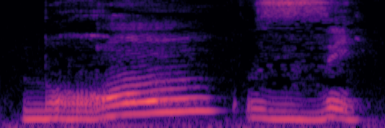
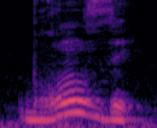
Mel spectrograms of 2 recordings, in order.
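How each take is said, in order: First: "Bronzé" stretched, long "bron", pause, then "zé"; word sounded out. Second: Said in the usual way. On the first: Shown as a demonstration. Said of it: "Maintenant, nous allons lire les mots". ("Bronzé" déchiffré en deux syllabes longues et séparées) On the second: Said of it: "c'est l'action de bronzer".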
